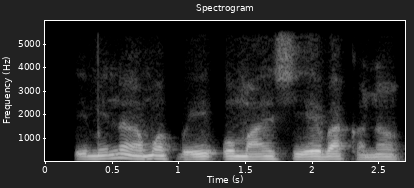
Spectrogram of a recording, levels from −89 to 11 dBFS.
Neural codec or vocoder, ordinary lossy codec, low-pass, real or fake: codec, 16 kHz in and 24 kHz out, 1 kbps, XY-Tokenizer; none; 5.4 kHz; fake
